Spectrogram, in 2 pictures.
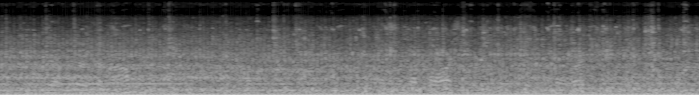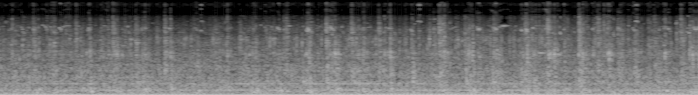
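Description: A heavy tractor engine runs steadily with a deep, continuous rumble, close and loud, holding an even idle-like drone throughout.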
